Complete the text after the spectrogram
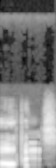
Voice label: "opens", speech; RallyC

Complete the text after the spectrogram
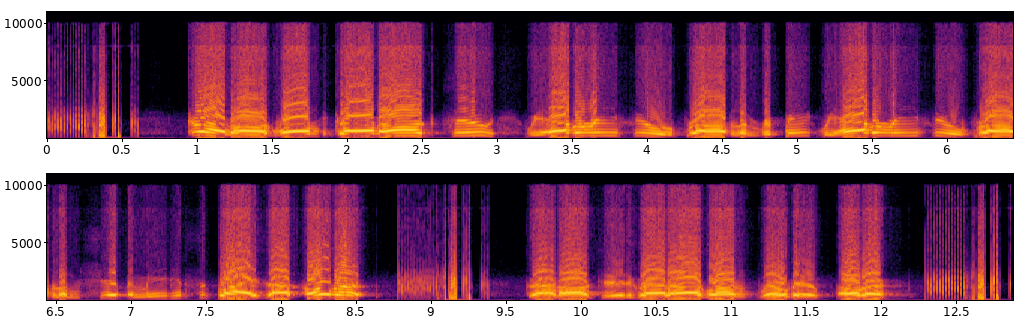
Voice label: chat

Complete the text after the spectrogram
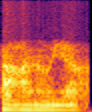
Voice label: Whisp; Revista CD Expert 50; PCGamer50

